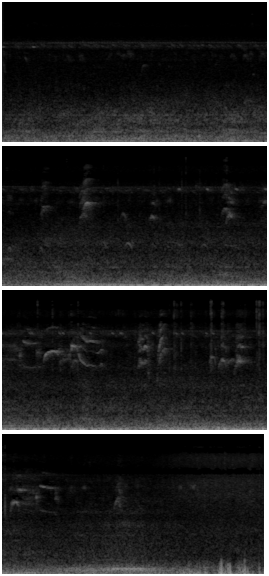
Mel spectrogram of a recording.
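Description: Small birds chirping, with many short, quick calls clustered in the middle, over a steady low rumble of outdoor background noise.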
